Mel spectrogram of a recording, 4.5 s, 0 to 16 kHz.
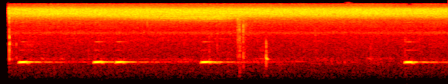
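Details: Collared owlet (Glaucidium brodiei) at its nest during incubation, Liuyi Mountain, Taiwan, 11 May 2019, spring breeding season: soft, mellow whistled toots on one steady pitch, five notes unevenly spaced with a close pair, over faint hiss and light knocks.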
